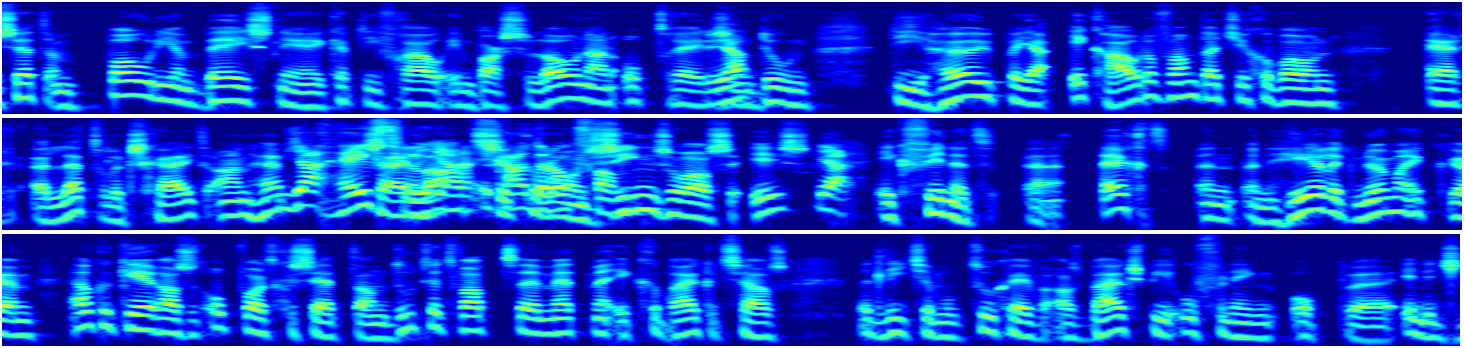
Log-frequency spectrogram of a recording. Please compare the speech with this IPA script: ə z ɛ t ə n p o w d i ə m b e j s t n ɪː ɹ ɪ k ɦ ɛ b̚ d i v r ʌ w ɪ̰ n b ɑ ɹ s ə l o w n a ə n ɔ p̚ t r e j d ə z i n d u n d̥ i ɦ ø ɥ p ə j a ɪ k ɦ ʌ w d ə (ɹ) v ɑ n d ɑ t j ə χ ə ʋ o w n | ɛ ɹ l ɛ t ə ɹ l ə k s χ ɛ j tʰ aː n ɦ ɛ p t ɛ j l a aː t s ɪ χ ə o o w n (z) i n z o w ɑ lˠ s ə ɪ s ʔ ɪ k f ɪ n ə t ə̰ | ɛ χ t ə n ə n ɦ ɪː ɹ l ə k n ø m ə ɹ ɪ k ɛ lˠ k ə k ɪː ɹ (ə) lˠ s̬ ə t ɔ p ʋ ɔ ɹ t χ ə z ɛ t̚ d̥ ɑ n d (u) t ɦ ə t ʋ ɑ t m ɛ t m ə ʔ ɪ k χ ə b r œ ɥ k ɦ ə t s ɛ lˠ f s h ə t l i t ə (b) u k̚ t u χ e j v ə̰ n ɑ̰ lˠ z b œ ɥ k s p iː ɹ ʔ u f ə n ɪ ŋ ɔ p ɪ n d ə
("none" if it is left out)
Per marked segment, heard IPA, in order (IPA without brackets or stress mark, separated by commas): ɹ, z, ɑ, u, m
